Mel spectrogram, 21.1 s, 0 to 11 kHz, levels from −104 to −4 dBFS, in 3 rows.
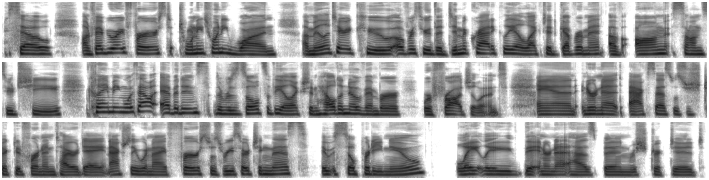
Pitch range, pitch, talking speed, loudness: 150-180 Hz, 160 Hz, 165 wpm, -19 LUFS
